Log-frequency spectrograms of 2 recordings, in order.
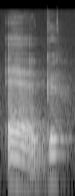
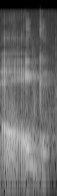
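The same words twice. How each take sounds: First: The vowel is a plain short 'e'. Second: The vowel sounds like an 'ay' sound. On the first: The speaker calls it right. "so it is supposed to be egg" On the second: The speaker calls it wrong. "it is not egg because there is no A in egg"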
